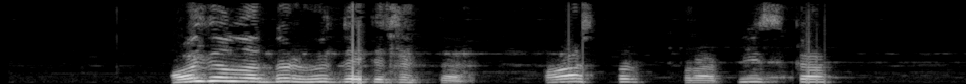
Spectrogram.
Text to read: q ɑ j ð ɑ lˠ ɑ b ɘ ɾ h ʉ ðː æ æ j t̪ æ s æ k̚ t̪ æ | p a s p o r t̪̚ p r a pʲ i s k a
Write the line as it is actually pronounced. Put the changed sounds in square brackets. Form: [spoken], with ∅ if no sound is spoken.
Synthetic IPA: q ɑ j ð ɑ lˠ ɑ b ɘ ɾ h ʉ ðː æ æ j t̪ æ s æ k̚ t̪ æ | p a s p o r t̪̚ p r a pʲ i s k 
